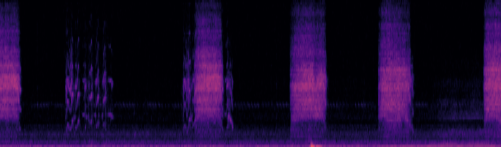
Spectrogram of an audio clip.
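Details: Six barn owl chicks being fed by their mother in a nest box in Israel: loud breathy hissing screeches repeated roughly every second, a brief rattling chatter, and a short knock partway through, over steady low hum.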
